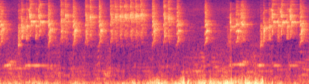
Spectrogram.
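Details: Long-tailed shrike delivering flowing song material in dense, high, scratchy bursts and trills, rapidly repeated, over a low rumbling background with some faint voices.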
